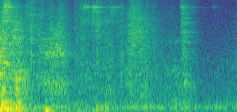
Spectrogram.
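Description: A dog whimpers softly and briefly, with faint high-pitched whines and some shuffling noise, as the dogs are back inside.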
